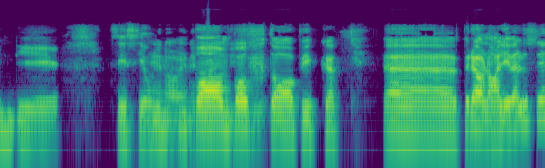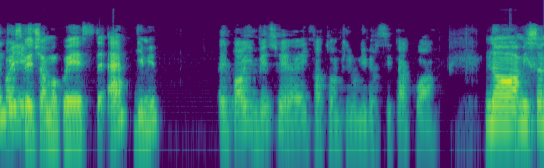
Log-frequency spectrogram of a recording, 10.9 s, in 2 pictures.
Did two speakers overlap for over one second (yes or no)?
yes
